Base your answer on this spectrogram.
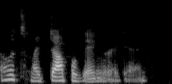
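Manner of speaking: muttering under breath. Speaking in character at a funeral when another character arrives: muttered under her breath. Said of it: "just under her breath, she'll just be like".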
